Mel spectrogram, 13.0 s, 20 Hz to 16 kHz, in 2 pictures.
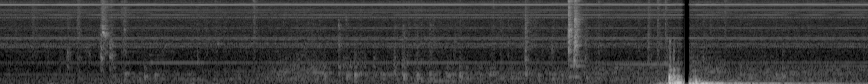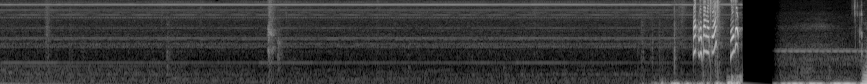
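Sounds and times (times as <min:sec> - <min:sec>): faint high whine: 0:00.0 - 0:13.0
low steady hum: 0:00.4 - 0:08.4
dull thump: 0:05.0 - 0:06.7.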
